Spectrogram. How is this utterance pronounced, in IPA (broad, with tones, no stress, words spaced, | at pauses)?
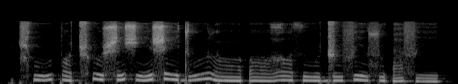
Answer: t͡ɕʰuː˨˩˦pɔ˨˩ ʈ͡ʂʰu˦˨ ʂɪ˩˥ʃɪː˨˩˦ʂɪː˦˨duː˩˥ lɔ̃ː˨˩ʔɔː˨˩ ɣɔ˦˨θuː˨˩ ɖ͡ʐu˨˩fɪː˦˨sʷɪ˨˩ ʔa˨˩˦fɪː˨˩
